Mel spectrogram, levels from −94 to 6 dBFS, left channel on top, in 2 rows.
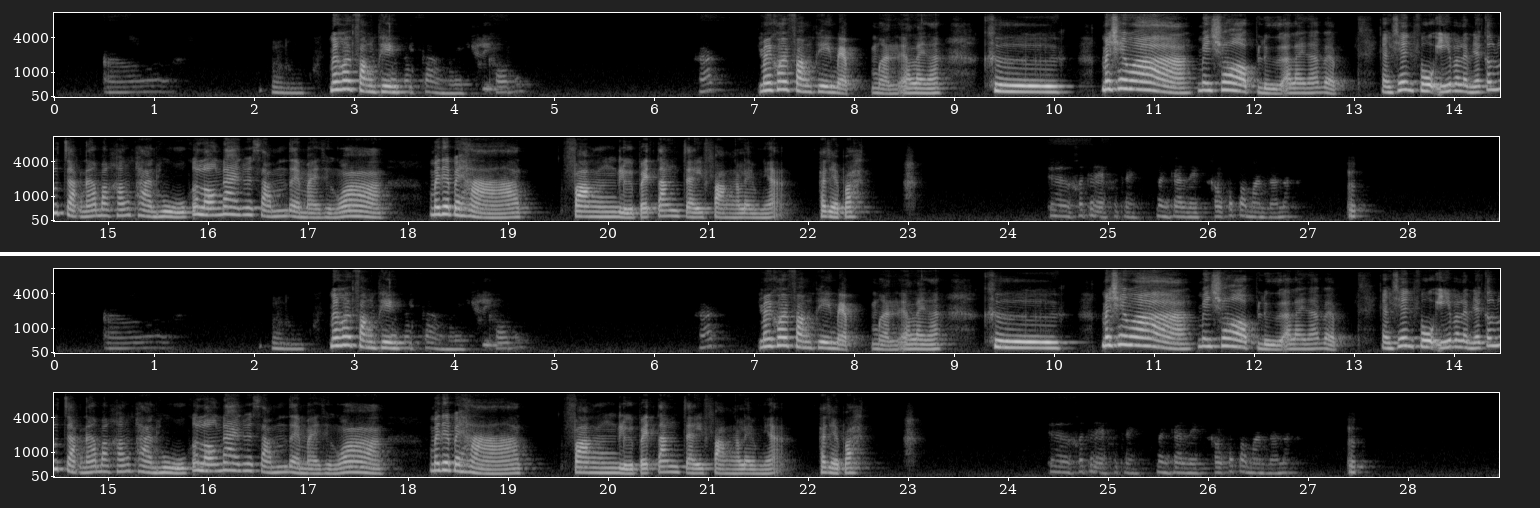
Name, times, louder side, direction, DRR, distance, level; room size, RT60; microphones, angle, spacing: voice 1, 0.5-1.2 3.3-4.7 6.4-6.6 24.4-26.8, left 2 dB, 75° left, 1.0 m, -44 dB
voice 2, 2.2-2.5 2.8-3.5 4.3-4.4 7.0-10.1 10.5-12.8 13.3-17.8 18.2-19.1 19.6-21.7 22.1-22.5 23.0-23.1 27.4-27.5, left 1 dB, 15° left, 0.5 m, -26 dB
13.0 x 7.3 x 4.6 m
head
